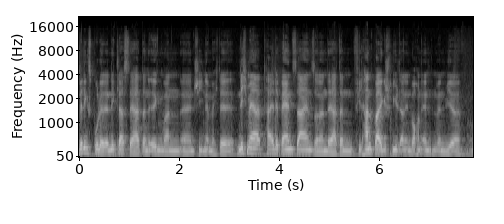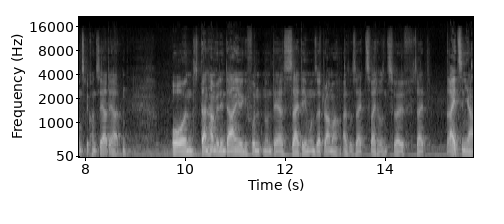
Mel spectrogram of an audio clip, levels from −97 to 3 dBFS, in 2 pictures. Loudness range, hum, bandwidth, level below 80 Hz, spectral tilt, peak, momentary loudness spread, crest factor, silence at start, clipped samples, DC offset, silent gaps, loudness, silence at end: 5 LU; none; 16 kHz; -64 dBFS; -6 dB/octave; -14 dBFS; 11 LU; 18 dB; 0 s; under 0.1%; under 0.1%; none; -32 LUFS; 0 s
